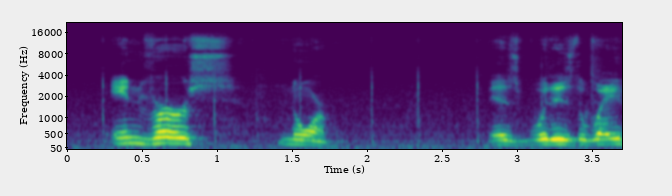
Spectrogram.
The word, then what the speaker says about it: invNorm: calculator is what's called IV norm and it's pronounced inverse Norm is what is the way that is pronounced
